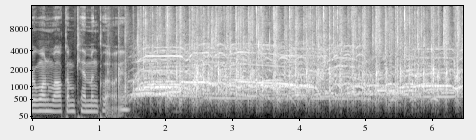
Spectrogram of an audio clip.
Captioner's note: audience cheering and applauding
